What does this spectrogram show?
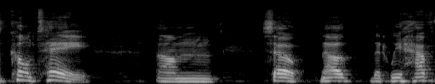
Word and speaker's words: Comté: first key element is how the name is pronounced it's conte so now that we have that down we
